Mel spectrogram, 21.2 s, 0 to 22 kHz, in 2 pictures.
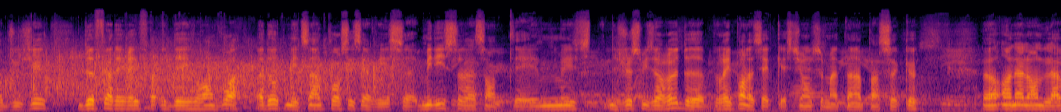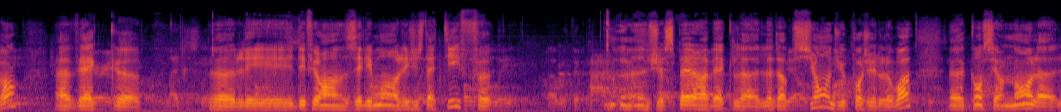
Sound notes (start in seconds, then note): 5.2 applause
